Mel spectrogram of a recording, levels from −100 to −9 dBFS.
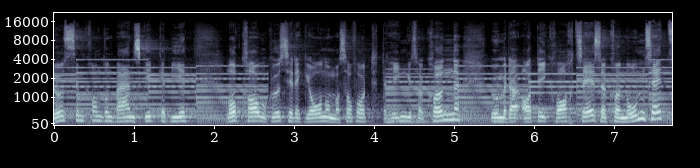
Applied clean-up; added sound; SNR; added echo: none; Organ; 12 dB; none.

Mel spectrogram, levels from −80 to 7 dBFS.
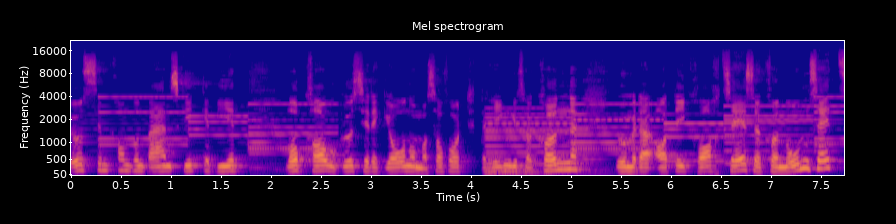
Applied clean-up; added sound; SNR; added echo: classical method log-MMSE.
